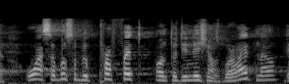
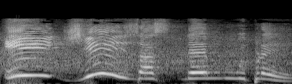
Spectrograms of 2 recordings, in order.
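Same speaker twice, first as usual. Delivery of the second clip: preaching at full force; 17 dB louder than usual. Real, not acted. Shouted prayer.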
